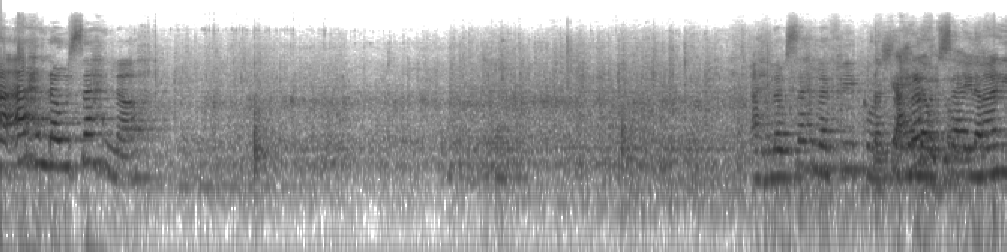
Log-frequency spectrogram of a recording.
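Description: A serving cart rolls and rattles across the floor.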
